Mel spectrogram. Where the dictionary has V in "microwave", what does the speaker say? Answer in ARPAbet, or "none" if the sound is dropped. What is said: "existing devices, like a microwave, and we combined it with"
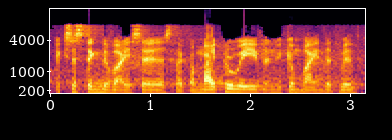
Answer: V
